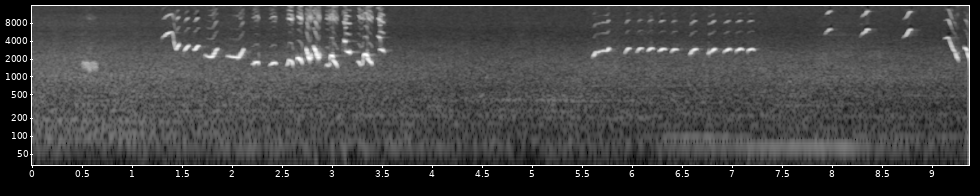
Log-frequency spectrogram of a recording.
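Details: Murai batu, the white-rumped shama of Indonesia, in 'gacor' filler song: a dense jumble of chattering whistles, a pause, then a quick even series of about twelve ticking notes and scattered high chips.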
